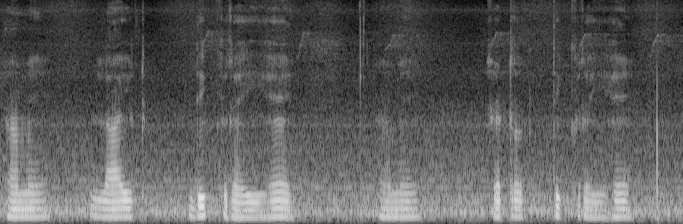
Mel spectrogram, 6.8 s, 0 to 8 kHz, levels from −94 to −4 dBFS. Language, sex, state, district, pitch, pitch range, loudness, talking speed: Hindi, male, Uttar Pradesh, Jalaun, 105 Hz, 105-135 Hz, -24 LUFS, 90 wpm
